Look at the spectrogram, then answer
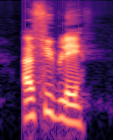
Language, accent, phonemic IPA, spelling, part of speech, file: French, France, /a.fy.ble/, affubler, verb, LL-Q150 (fra)-affubler.wav
- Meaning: 1. to deck out, to equip 2. to deck out oneself, to equip oneself 3. to take on the surname of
